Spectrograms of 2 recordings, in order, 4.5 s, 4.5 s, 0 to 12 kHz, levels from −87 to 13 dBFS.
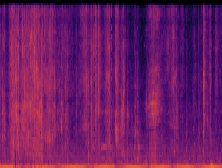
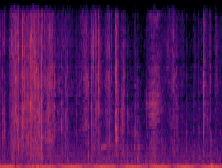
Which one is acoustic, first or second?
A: first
